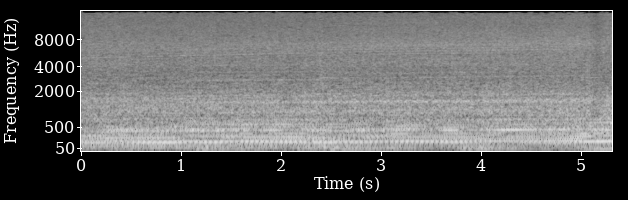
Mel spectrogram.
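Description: Chevrolet TrailBlazer SS's LS2 V8 running at a steady engine speed under load on a chassis dyno.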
